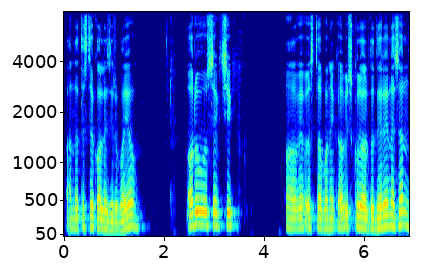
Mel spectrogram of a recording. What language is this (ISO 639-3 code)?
nep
